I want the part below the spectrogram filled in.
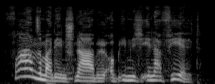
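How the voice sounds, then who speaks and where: An actress playing an excitable, talkative neighbourhood witness with a Berlin accent in a 1970s German radio crime drama. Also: female voice, lowish voice, fast talker, dry recording, clean studio sound. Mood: eager, insistent. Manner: colloquial, garrulous, emphatic. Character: chatty, excitable female neighbourhood witness, eager amateur sleuth.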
